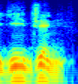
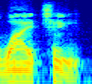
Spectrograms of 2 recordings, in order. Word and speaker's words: I Ching: the Book of Changes, called the Yi Jing, not the Wai Ching.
